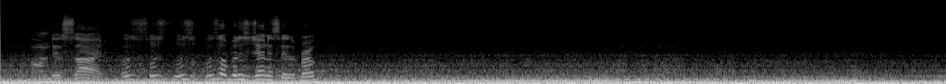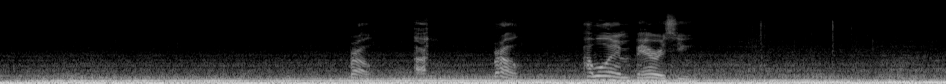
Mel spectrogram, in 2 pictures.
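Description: A car engine drones steadily while driving.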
